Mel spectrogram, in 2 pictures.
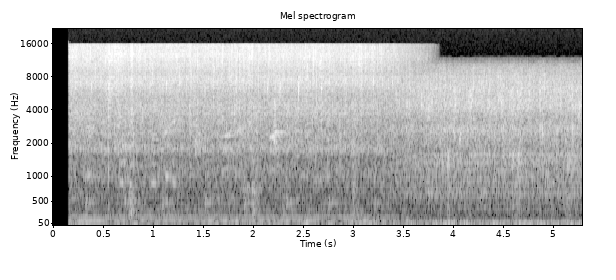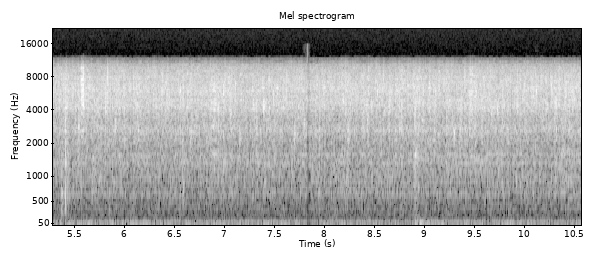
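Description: Cornish hens roasting in a toaster oven, fat and juices sizzling in the pan with a steady hiss and scattered small pops. A low steady hum drops out about a third of the way in.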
